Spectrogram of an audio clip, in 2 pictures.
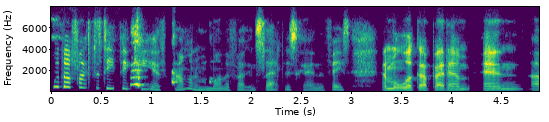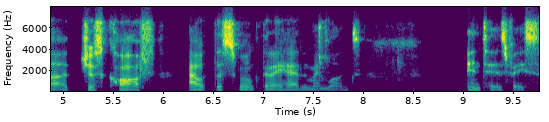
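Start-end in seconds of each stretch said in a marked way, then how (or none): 0.0-3.0 grumbling under breath, higher. Voicing a character who mutters after a breath hit: muttering under breath. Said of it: "underneath my breath, I go like".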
